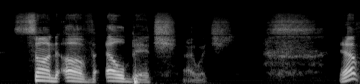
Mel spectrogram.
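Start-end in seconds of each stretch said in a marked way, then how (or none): 0.2-1.8 slow, drawn-out comic delivery. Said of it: "And he says".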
